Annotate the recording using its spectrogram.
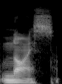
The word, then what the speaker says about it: Nice: And the funny thing about a Nice Biscuit, and Nice is actually pronounced like the name of the city in France, not nice, although when you read it, you wouldn't know that. You'd say it's a nice biscuit. But of course, you know, saying something is a nice biscuit is different from saying that it is a nice biscuit. So it's actually correctly pronounced Nice.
